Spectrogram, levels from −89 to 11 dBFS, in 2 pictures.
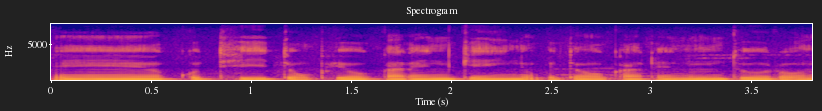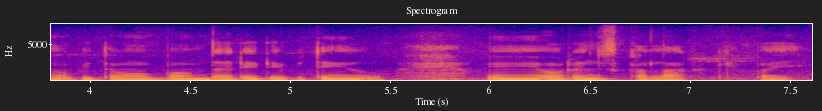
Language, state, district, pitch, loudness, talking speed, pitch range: Kokborok, Tripura, West Tripura, 95 Hz, -16 LUFS, 125 wpm, 90-95 Hz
